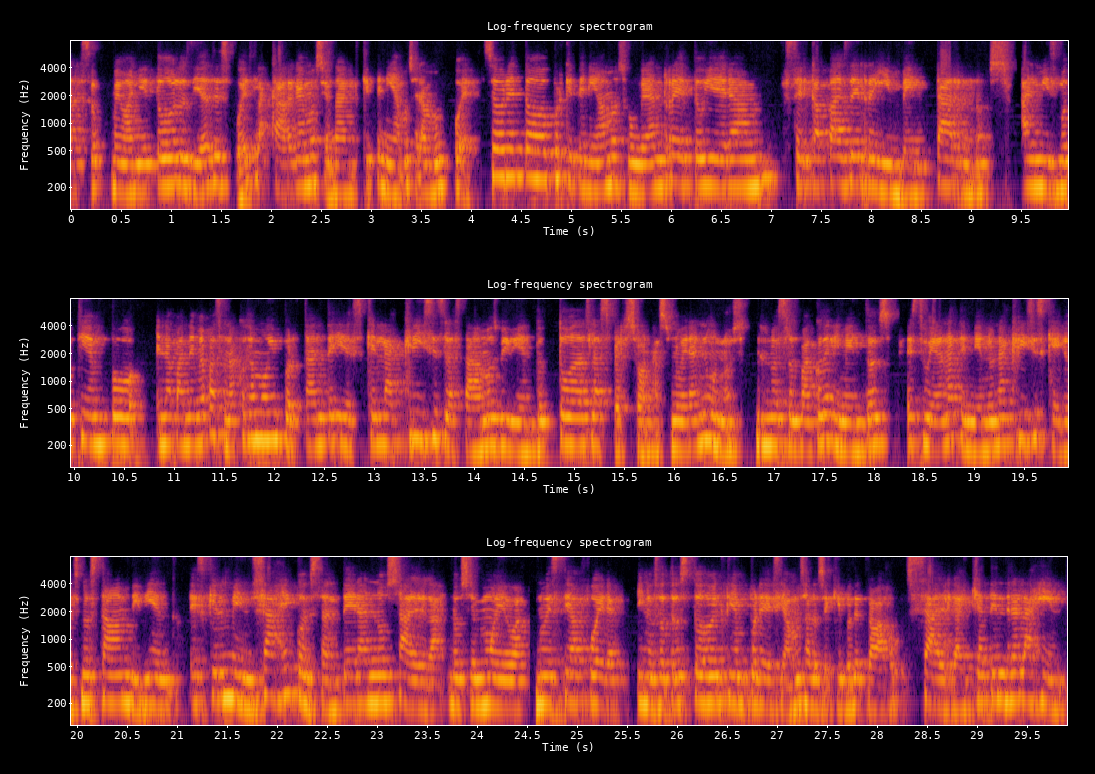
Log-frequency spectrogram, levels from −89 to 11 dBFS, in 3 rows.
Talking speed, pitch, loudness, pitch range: 195 wpm, 195 Hz, -13 LUFS, 180-205 Hz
